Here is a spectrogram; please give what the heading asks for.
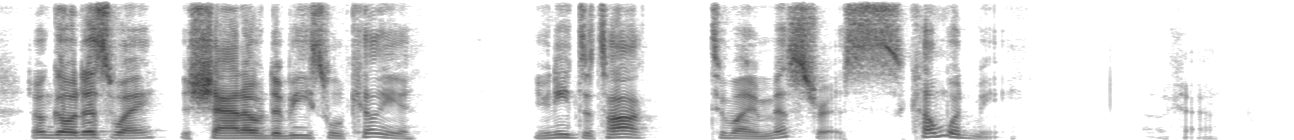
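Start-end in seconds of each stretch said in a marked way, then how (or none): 0.2-5.1 rushed, rapid-fire words tumbling out nonstop. Voicing a character who concentrates hard on his words: rapid-fire words. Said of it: "his rapid fire words".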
